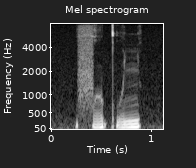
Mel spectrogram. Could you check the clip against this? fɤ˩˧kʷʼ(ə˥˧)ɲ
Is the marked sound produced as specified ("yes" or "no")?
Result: no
